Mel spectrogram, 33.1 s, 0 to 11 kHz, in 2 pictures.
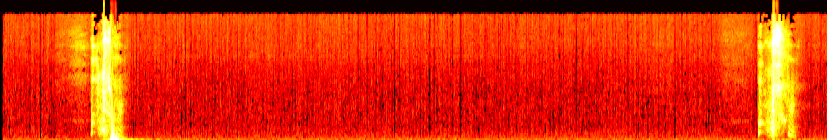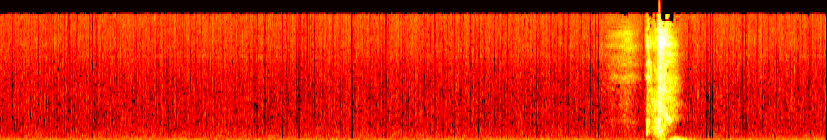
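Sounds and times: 
man sneezing: 0:01.5 - 0:02.7, 0:15.2 - 0:16.0, 0:29.4 - 0:30.2.

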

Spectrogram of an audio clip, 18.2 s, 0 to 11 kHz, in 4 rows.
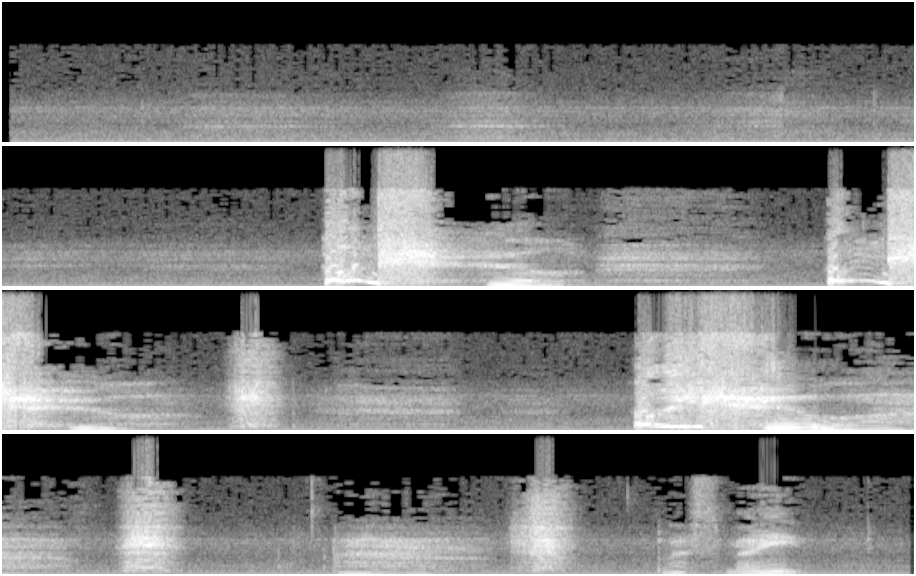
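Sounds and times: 
man sneezing: 0:06.2 - 0:07.6, 0:08.7 - 0:10.6, 0:12.3 - 0:14.7, 0:15.3 - 0:16.6.

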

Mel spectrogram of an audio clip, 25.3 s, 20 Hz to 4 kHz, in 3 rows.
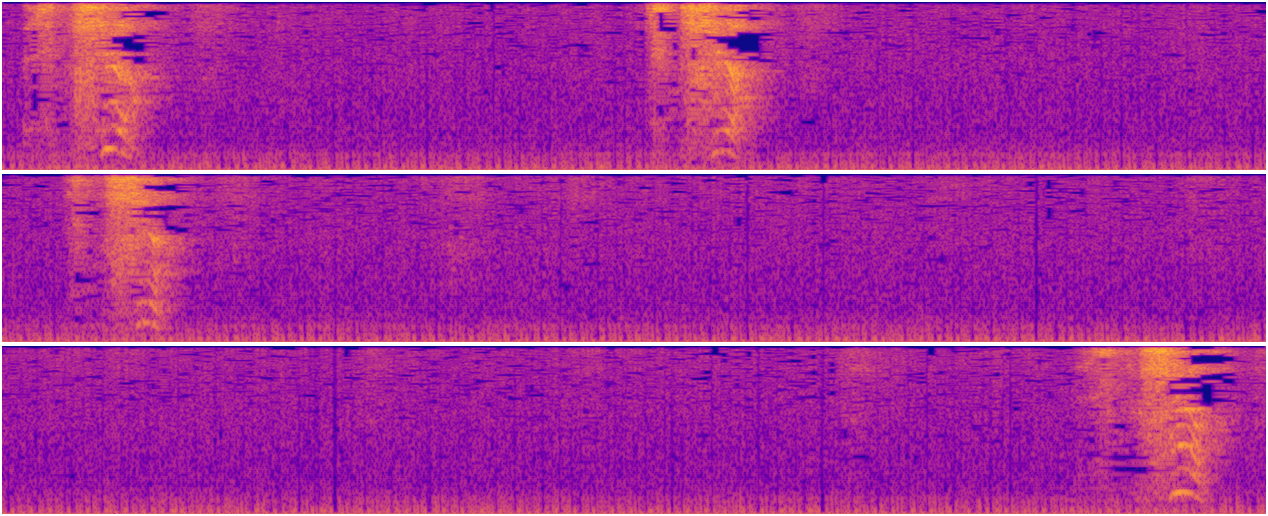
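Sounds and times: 
man sneezing from pepper: 0:00.1 - 0:01.1, 0:04.3 - 0:05.2, 0:08.9 - 0:09.7, 0:24.1 - 0:25.1.

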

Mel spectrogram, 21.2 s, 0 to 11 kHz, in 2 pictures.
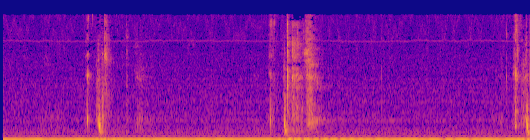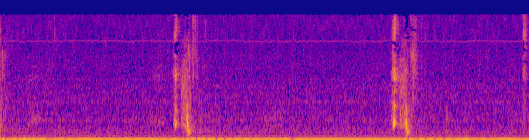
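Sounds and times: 
man stifling sneezes: 0:01.7 - 0:02.3, 0:10.2 - 0:10.8, 0:14.0 - 0:14.6, 0:18.4 - 0:19.0.

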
